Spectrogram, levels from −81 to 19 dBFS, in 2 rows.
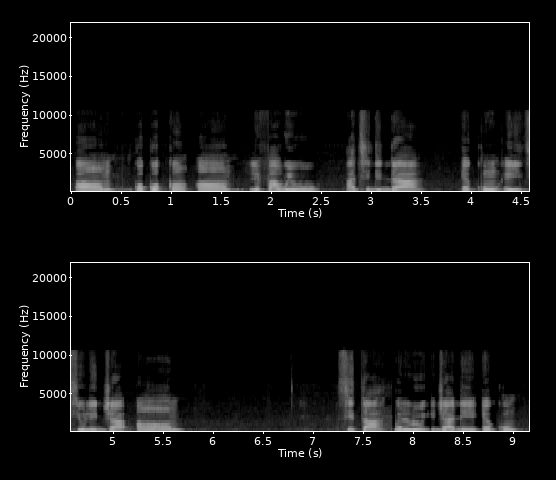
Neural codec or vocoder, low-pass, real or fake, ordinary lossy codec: vocoder, 22.05 kHz, 80 mel bands, Vocos; none; fake; none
